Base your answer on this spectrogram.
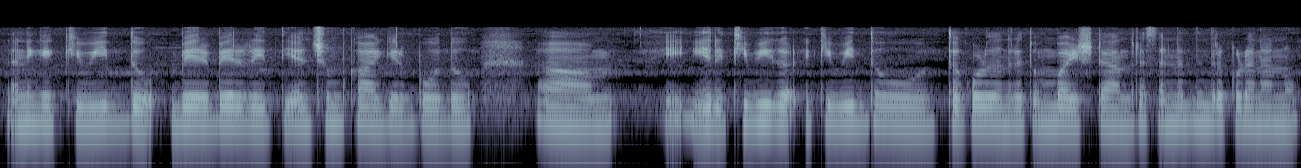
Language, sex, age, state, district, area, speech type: Kannada, female, 18-30, Karnataka, Udupi, rural, spontaneous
